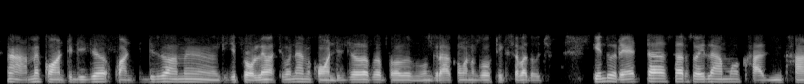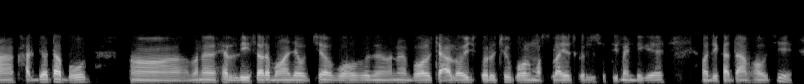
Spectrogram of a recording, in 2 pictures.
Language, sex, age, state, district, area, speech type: Odia, male, 30-45, Odisha, Sambalpur, rural, conversation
